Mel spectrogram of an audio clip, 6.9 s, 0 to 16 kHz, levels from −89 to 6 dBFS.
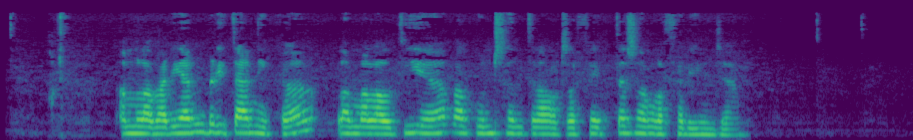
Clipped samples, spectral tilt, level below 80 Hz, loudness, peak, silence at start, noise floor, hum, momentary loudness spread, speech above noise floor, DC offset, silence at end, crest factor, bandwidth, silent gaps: under 0.1%; -6 dB/octave; -64 dBFS; -20 LUFS; -4 dBFS; 0.45 s; -62 dBFS; none; 12 LU; 42 dB; under 0.1%; 1.25 s; 18 dB; 11.5 kHz; none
